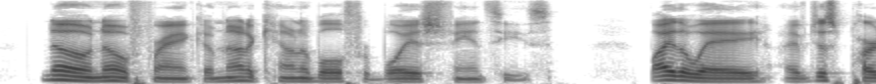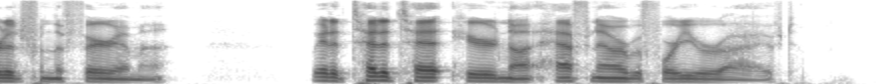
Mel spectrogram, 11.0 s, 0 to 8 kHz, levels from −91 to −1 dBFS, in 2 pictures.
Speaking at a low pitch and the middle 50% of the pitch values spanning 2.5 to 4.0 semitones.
Yes: low, 105 Hz; average, 3.6 semitones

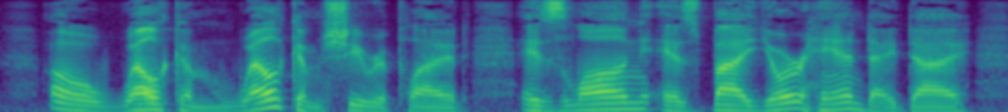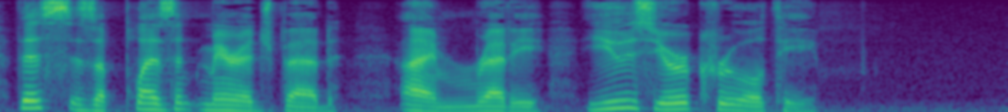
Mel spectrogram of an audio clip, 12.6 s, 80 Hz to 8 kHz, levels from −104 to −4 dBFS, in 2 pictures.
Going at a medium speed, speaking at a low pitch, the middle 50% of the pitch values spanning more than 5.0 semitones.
No: slow, 115 wpm; low, 130 Hz; wide, 5.6 semitones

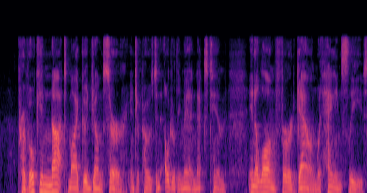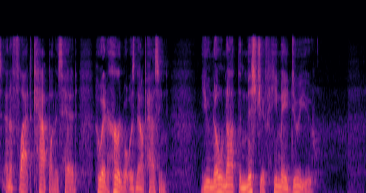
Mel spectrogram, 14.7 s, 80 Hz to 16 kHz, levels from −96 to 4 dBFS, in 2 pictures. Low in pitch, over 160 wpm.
Yes: low, 100 Hz; average, 180 wpm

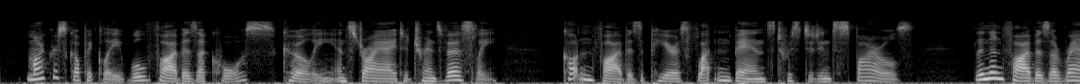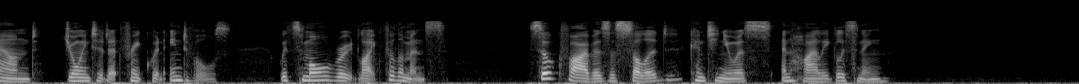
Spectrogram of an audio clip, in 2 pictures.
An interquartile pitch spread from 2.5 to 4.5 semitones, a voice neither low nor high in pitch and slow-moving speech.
No: average, 5.0 semitones; medium, 155 Hz; slow, 110 wpm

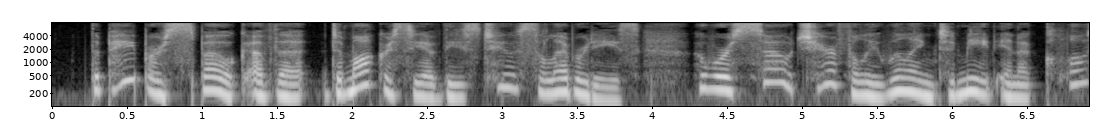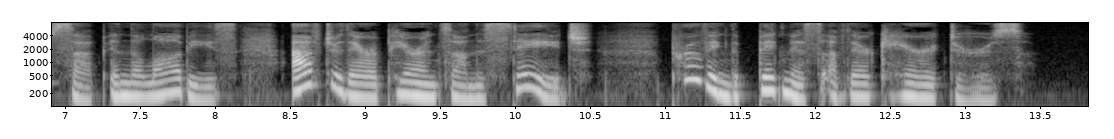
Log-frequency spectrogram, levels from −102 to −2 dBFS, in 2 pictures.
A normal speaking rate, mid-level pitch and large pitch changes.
Yes: average, 150 wpm; medium, 180 Hz; wide, 6.3 semitones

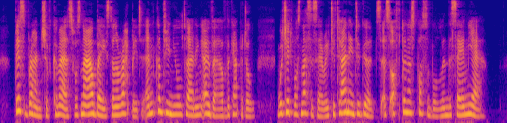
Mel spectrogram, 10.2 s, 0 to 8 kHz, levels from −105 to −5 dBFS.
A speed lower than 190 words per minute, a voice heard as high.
No: average, 195 wpm; high, 215 Hz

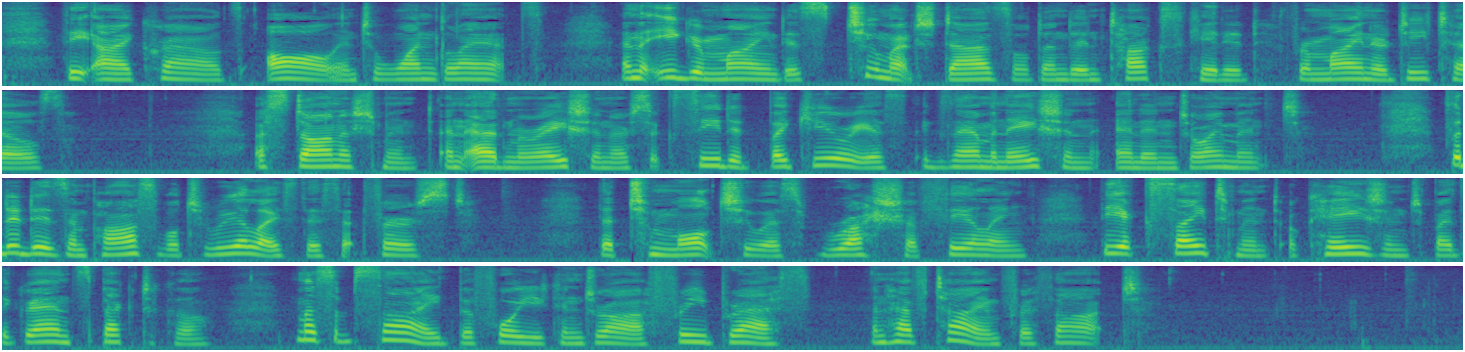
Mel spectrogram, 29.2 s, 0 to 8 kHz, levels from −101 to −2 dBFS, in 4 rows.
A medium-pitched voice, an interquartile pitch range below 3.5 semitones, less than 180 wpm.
Yes: medium, 170 Hz; average, 3.1 semitones; slow, 135 wpm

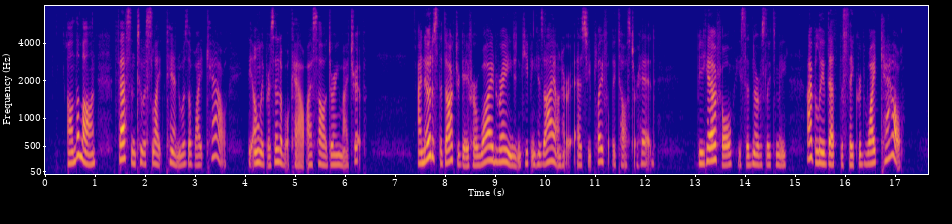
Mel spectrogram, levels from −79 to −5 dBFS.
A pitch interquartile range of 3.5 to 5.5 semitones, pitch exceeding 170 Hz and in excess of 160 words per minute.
Yes: average, 4.3 semitones; high, 190 Hz; average, 185 wpm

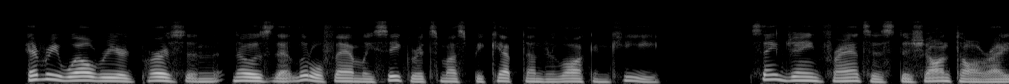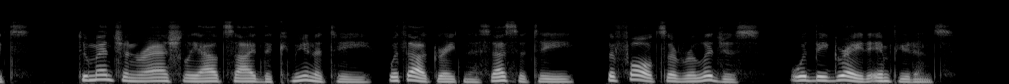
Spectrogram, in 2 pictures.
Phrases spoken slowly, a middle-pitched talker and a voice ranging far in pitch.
Yes: slow, 120 wpm; medium, 145 Hz; wide, 5.8 semitones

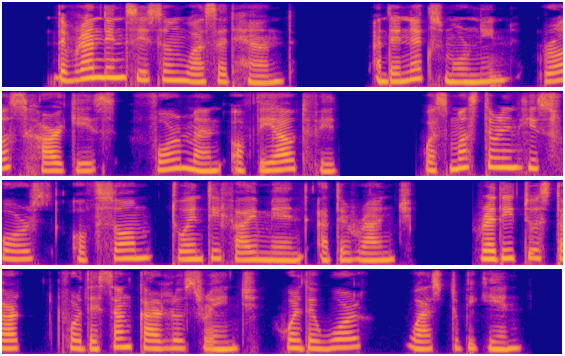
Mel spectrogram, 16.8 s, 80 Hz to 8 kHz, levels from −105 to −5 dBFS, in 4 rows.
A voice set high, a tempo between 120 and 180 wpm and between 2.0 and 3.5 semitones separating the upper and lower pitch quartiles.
Yes: high, 230 Hz; average, 150 wpm; average, 3.0 semitones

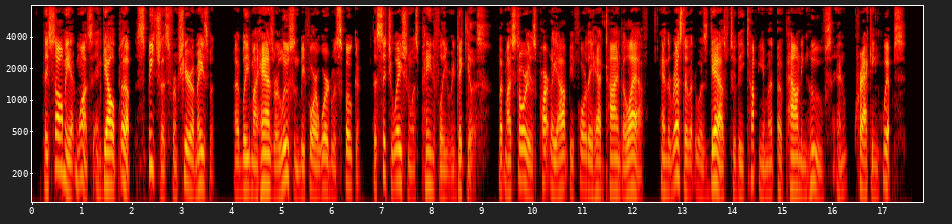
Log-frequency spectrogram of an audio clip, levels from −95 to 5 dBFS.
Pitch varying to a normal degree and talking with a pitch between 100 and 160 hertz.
Yes: average, 4.5 semitones; low, 135 Hz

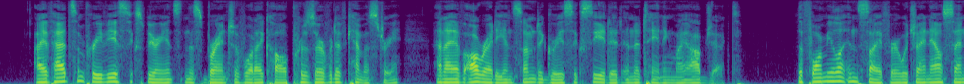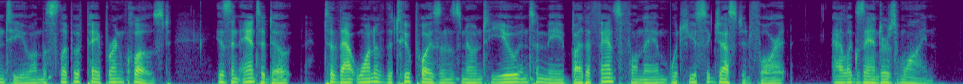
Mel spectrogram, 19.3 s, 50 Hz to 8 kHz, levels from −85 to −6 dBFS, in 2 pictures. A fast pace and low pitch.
Yes: fast, 220 wpm; low, 110 Hz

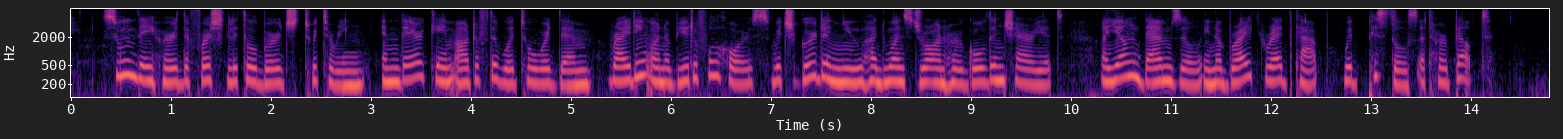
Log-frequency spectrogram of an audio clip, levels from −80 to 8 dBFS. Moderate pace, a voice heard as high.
Yes: average, 185 wpm; high, 220 Hz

